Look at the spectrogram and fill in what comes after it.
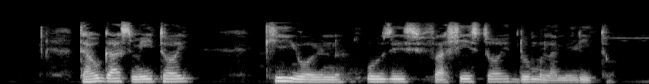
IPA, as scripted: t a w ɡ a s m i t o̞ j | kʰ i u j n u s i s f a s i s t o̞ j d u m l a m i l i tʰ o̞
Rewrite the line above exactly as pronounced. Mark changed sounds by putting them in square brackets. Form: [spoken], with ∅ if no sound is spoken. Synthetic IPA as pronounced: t a w ɡ a s m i t o̞ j | kʰ i u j n u [z] i s f a [ʃ] i s t o̞ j d u m l a m i l i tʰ o̞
